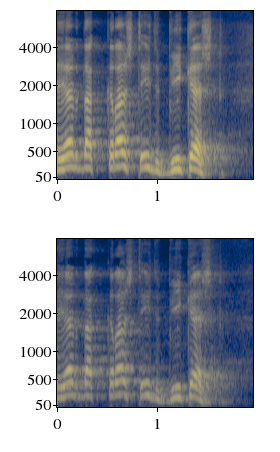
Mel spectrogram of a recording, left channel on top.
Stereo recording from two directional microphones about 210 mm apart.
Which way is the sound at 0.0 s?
40° left (ahead or behind).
